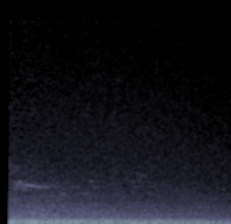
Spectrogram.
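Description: Low rumbling background noise of the kind wind makes on a microphone outdoors, slowly fading, with a faint brief high whistle near the start.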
